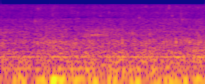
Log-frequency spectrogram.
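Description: Bread cutlets coated in semolina frying in hot oil, a steady soft bubbling sizzle heard up close and continuously, with no talking over it.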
